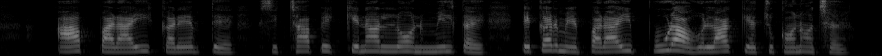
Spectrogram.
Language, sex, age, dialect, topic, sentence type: Maithili, female, 18-24, Angika, banking, question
